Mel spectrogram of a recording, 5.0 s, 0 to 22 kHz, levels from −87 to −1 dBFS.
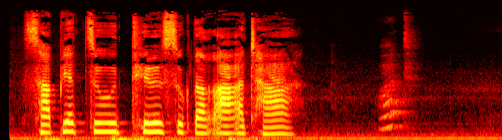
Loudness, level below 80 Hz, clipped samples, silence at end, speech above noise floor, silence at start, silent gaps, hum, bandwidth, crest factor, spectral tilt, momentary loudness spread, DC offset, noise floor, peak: -19 LUFS; -40 dBFS; under 0.1%; 0.05 s; 23 dB; 0.1 s; none; none; 16 kHz; 22 dB; -2.5 dB/octave; 21 LU; under 0.1%; -43 dBFS; 0 dBFS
